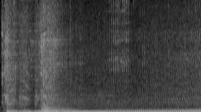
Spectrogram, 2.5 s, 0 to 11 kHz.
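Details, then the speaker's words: Honda CRX with swapped B20Z engine, restart, possibly aftermarket fuel pump heard: brief crank, catches almost immediately and settles into steady low idle with no misses; quick clean normal start. "fire it over one more time here it sounds like it has an aftermarket uh fuel pump"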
